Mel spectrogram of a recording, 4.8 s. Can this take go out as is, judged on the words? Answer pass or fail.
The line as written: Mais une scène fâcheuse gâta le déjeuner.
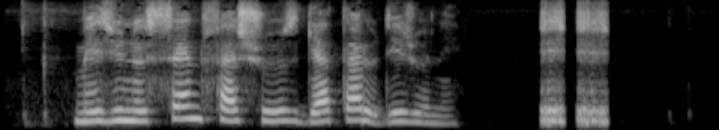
pass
